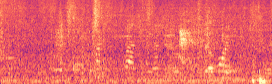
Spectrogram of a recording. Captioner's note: customers conversing faintly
